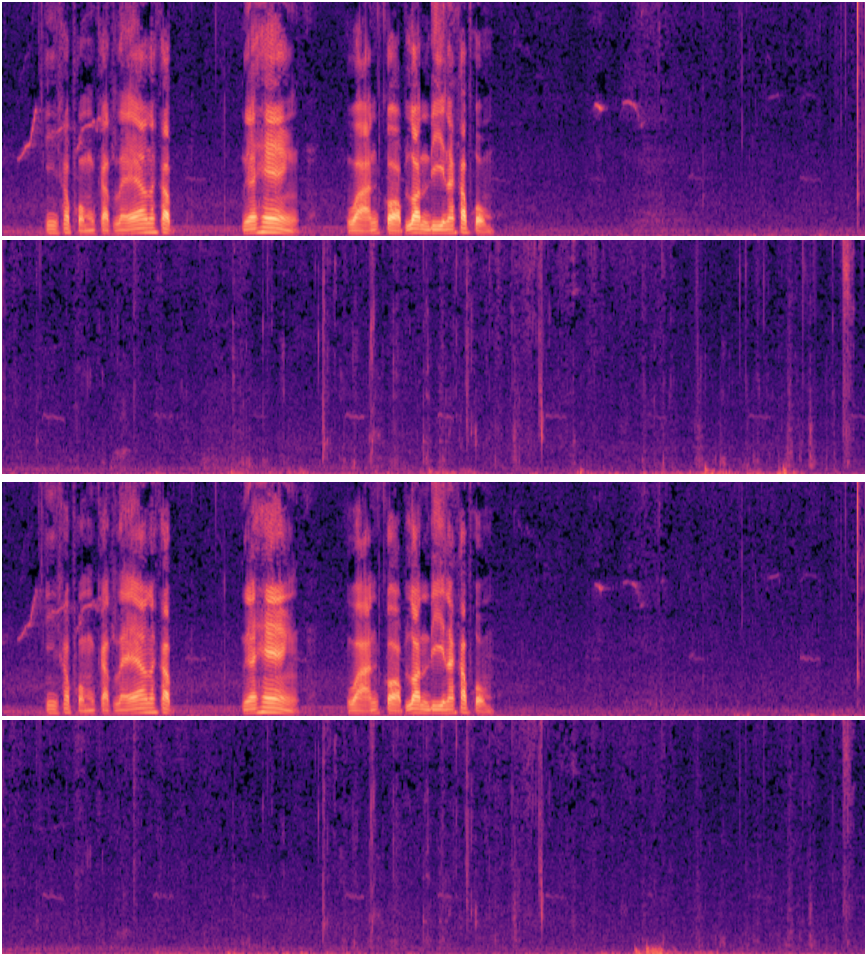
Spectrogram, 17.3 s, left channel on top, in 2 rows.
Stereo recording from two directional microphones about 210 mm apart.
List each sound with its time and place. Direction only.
0.3 s speech: 15° left (ahead or behind)
11.8 s a sound: 20° left (ahead or behind)
16.5 s walk: 35° left (ahead or behind)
